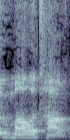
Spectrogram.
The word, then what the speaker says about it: Molotov: Did you call it a Mazel Tov cocktail? – I know, I said it wrong. I always say it wrong. I'm like, Mazel. How exactly do I say it? – It's a Molotov cocktail.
